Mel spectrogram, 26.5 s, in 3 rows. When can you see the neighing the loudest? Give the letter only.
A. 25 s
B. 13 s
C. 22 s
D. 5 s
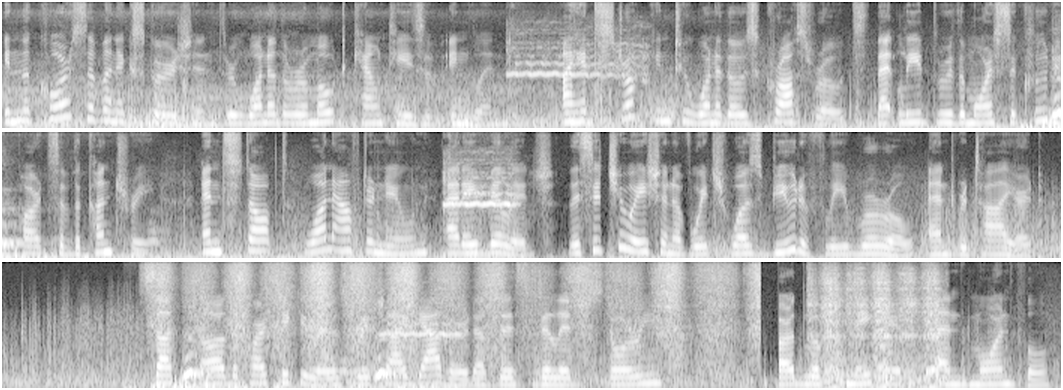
B.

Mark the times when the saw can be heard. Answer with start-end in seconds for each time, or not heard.
18.9-25.6.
